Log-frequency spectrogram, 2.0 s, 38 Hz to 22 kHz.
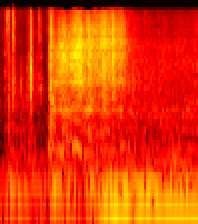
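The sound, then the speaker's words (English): The 351 engine of a 1967 Ford F100 pickup truck cranks with a few quick starter whirs, then catches and settles into a loud, steady low rumble at idle. “Just wanted to run it so you see how easily it starts.”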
